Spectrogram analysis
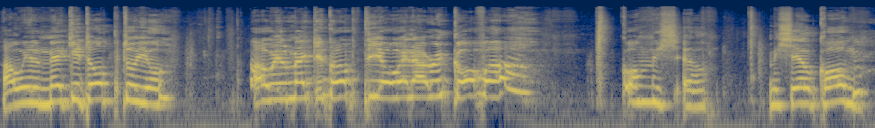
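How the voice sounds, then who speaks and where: A man's voice: very high-pitched, a little slow, a bit bright, a little hiss or hum, full character voice. A man playing a wounded, protective Jamaican husband and father in a radio family drama, theatrical and plaintive. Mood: suffering, pleading.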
